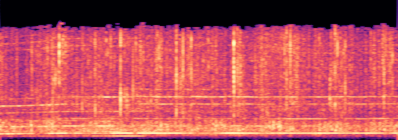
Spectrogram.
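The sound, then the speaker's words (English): Steady applause from a crowd, dense and even with continuous clapping throughout and no voices standing out above it. “Y'all clap it up for my beautiful wife.”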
